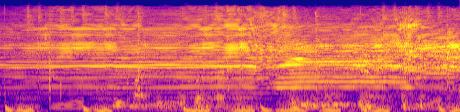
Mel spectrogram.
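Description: Electric hair clippers buzz continuously and close up while fading a self-haircut, with a steady motor drone broken by short strokes through the hair, under someone talking.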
